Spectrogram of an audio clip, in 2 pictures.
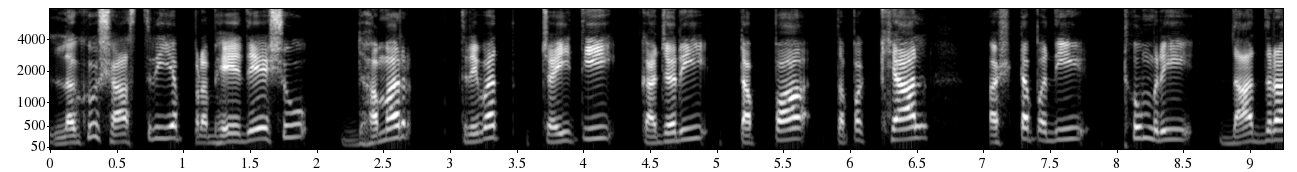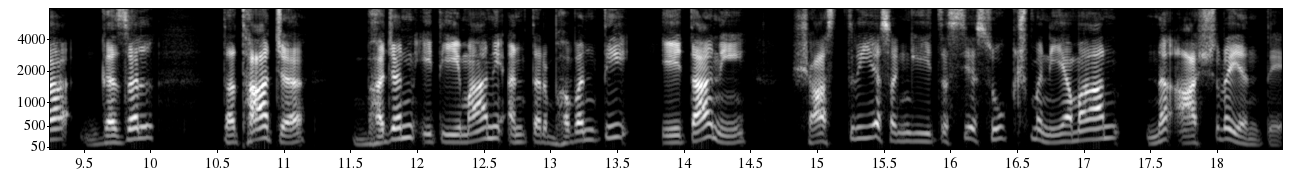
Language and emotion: Sanskrit, neutral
